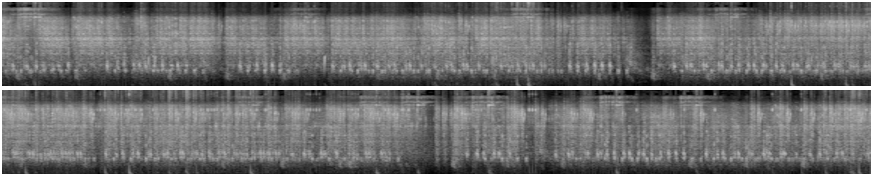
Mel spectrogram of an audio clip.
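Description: Rapid game shots and hit effects crackle without pause.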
